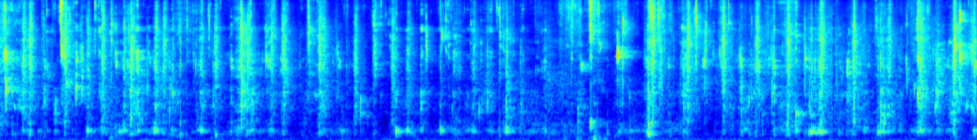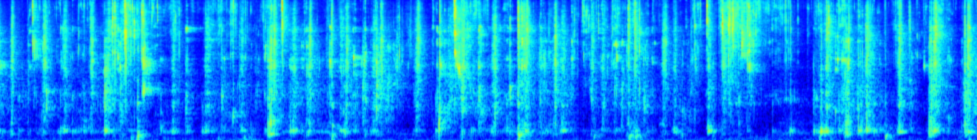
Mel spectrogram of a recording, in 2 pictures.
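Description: Close-miked chewing and biting of fresh black grapes by two people: a steady run of wet, squishy crunches and small mouth clicks. One duller, louder bump comes about three-quarters of the way through.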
